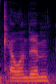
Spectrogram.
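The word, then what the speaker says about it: Celondim: developers pronounced it but he is right about the uh the c being hard in cinder and elvish so yeah it would have been kellendim or deem or however it's pronounced so my apologies for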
